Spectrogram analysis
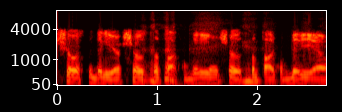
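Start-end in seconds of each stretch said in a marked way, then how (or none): none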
